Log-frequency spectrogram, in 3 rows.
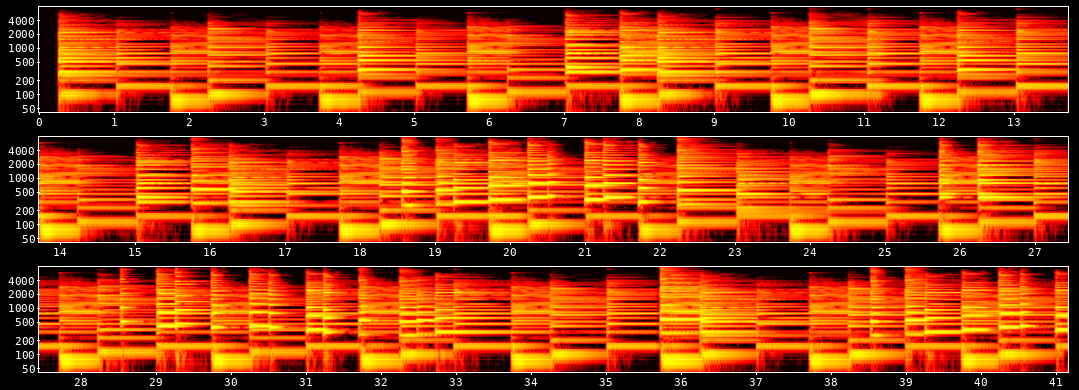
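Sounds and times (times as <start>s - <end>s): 
solo piano: 0.0s - 41.1s.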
